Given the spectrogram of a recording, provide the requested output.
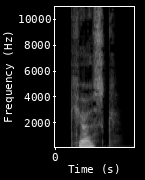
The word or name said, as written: kiosk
